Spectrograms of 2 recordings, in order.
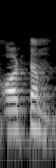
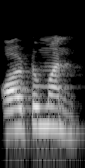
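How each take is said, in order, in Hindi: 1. आखिर में एम की आवाज़ आती है, एन नहीं। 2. आखिर में एन की साफ़ आवाज़ आती है। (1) "एन लास्ट में क्या है, ये साइलेंट है" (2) "ऑटोमन नहीं पढ़ेंगे"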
